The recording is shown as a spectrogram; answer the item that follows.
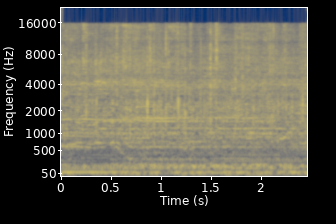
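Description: Loud live concert sound heard from within the audience: a bass-heavy beat with live drums, the low end distorting, and the crowd cheering.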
